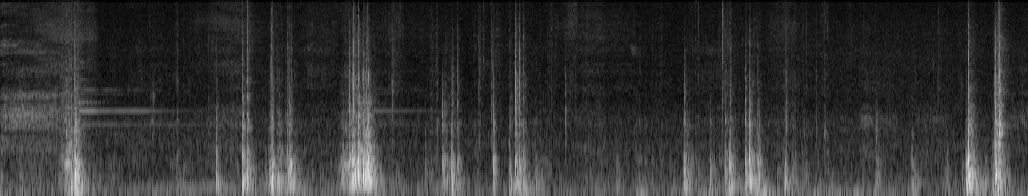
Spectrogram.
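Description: Irregular knocks and clunks, a dozen or so sharp ones spread throughout, of a plastic pickup-truck taillight assembly being handled and fitted back into the body.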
